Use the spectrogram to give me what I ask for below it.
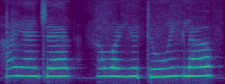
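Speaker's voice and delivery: normal talking voice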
